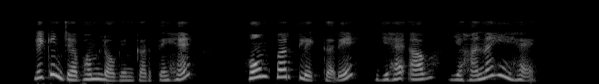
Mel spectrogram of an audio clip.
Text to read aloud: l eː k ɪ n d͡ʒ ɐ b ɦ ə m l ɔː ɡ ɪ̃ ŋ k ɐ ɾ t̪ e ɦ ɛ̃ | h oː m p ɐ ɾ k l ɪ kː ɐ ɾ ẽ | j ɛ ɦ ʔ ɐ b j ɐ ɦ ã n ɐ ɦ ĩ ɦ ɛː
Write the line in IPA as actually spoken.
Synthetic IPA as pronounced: l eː k ɪ n d͡ʒ ɐ b ɦ ɐ m l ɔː ɡ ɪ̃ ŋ k ɐ ɾ t̪ e ɦ ɛ̃ | h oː m p ɐ ɾ k l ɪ kː ɐ ɾ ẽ | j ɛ ɦ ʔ ɐ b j ɐ ɦ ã n ɐ ɦ ĩ ɦ ɛː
